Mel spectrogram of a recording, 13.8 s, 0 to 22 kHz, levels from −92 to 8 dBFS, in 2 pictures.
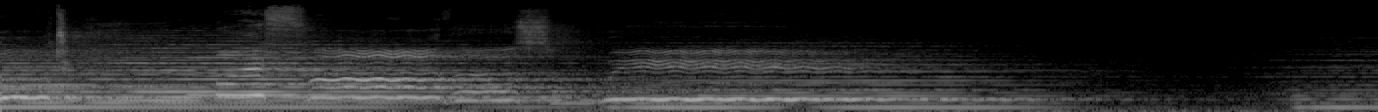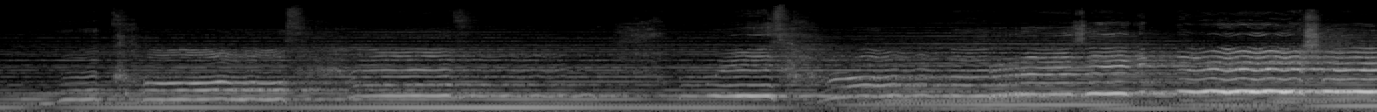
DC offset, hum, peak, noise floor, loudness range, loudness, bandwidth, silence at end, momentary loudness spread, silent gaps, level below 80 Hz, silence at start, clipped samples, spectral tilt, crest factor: under 0.1%; none; -10 dBFS; -65 dBFS; 14 LU; -31 LUFS; 16.5 kHz; 0 s; 21 LU; none; -66 dBFS; 0 s; under 0.1%; -5.5 dB/octave; 20 dB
